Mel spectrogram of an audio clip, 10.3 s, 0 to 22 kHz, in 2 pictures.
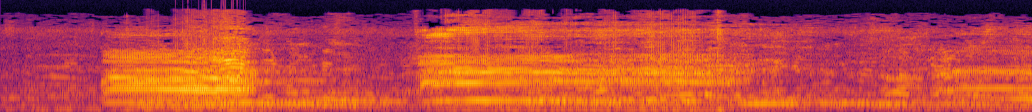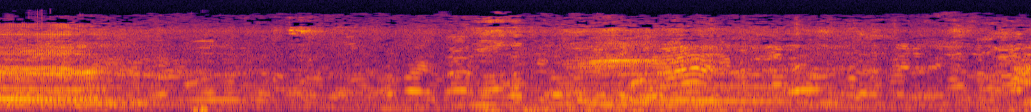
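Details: Sahiwal bull calves at the Amabari cattle market on 1 December, bought by a farmer from Chattogram; several loud, drawn-out harmonic moos of one to two seconds each rise over steady crowd chatter and voices.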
